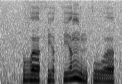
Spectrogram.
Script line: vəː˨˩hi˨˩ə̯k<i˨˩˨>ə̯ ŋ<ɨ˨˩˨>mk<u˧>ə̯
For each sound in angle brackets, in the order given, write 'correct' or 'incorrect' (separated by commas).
incorrect, correct, incorrect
